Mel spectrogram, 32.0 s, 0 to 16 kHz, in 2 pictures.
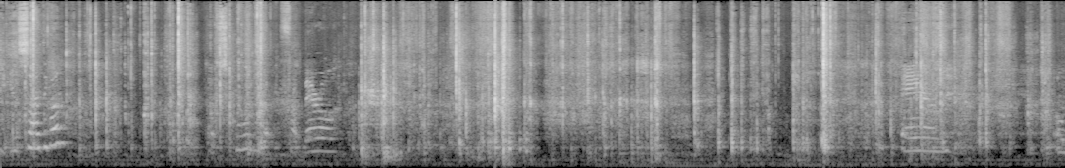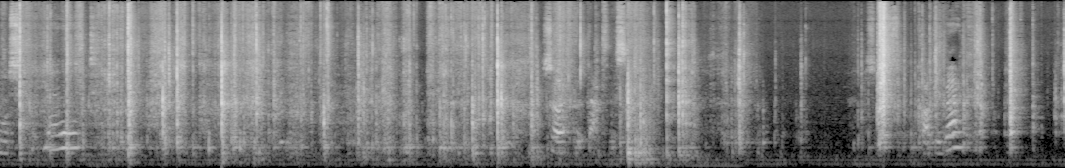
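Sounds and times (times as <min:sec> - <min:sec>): cardboard packaging rustling: 0:00.0 - 0:27.6.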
